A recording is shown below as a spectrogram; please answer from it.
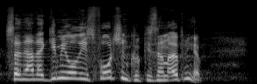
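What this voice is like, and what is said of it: South African accent. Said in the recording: “we're from South Africa, if you didn't catch the accent.”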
